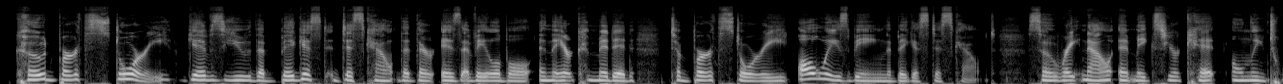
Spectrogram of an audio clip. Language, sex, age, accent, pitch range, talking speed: English, female, 30-49, American, 175-205 Hz, 150 wpm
